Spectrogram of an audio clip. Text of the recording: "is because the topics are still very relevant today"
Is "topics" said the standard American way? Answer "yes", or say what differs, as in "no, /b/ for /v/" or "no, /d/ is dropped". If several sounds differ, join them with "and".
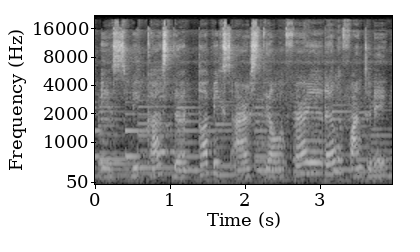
yes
